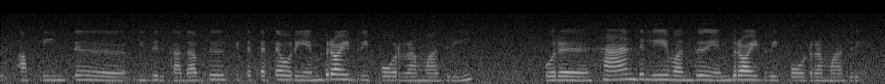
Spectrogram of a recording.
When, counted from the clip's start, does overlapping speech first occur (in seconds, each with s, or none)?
none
